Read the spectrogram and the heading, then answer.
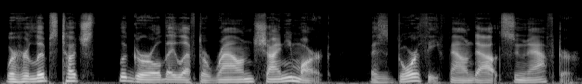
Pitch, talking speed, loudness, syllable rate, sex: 110 Hz, 185 wpm, -19 LUFS, 4.7 syllables/s, male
